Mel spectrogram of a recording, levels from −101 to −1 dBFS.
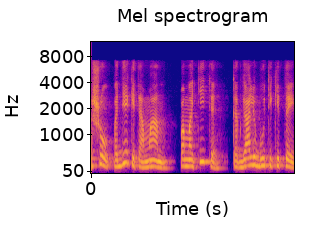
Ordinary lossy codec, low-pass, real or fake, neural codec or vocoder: AAC, 48 kbps; 7.2 kHz; real; none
